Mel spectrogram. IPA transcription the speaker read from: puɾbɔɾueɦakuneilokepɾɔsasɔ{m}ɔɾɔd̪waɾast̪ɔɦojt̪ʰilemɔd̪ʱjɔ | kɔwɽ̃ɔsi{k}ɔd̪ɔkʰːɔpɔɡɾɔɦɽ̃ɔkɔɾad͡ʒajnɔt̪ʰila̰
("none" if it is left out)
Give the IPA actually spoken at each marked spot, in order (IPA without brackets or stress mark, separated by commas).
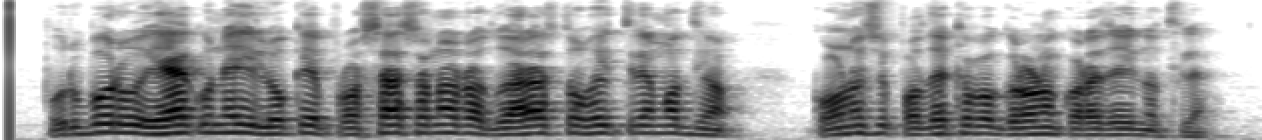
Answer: n, p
